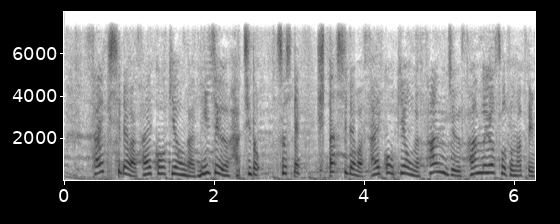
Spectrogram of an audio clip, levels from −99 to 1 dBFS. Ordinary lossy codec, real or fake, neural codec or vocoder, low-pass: none; fake; codec, 16 kHz, 4 kbps, FreqCodec, smaller model; 7.2 kHz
